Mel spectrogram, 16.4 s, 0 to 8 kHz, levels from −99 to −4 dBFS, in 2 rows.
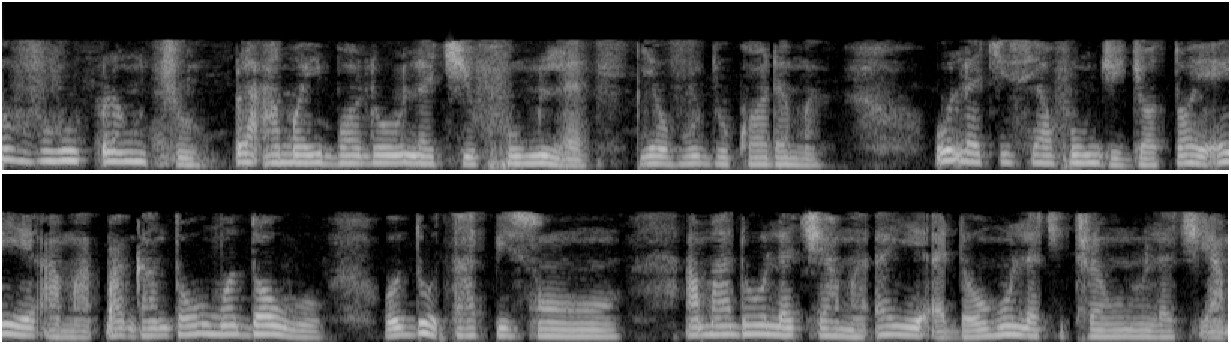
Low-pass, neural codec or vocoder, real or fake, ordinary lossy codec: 7.2 kHz; vocoder, 24 kHz, 100 mel bands, Vocos; fake; AAC, 16 kbps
